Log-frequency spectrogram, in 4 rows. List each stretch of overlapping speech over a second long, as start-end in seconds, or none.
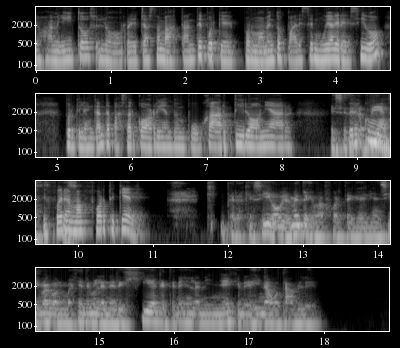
8.8-10.1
